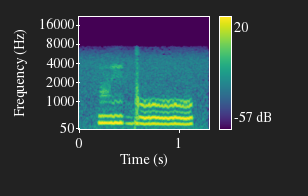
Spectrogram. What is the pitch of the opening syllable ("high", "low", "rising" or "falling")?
high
